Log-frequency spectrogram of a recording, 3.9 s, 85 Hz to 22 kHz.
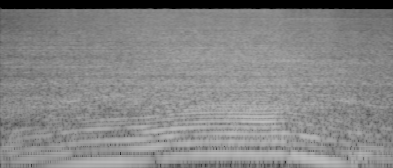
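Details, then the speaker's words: Chinese 50cc Geely scooter revived after sitting, with the carburetor repositioned because it wasn't sealed on the intake boot. Crisp two-stroke buzz climbs smoothly to high revs and drops back evenly, with no misfire or bogging; healthy. "revving up to the RPMs to put the air filter on it and we'll see how she runs"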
